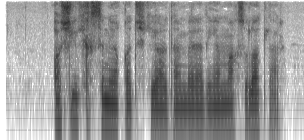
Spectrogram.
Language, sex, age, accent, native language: Uzbek, male, 18-24, Toshkent shahri, Uzbek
